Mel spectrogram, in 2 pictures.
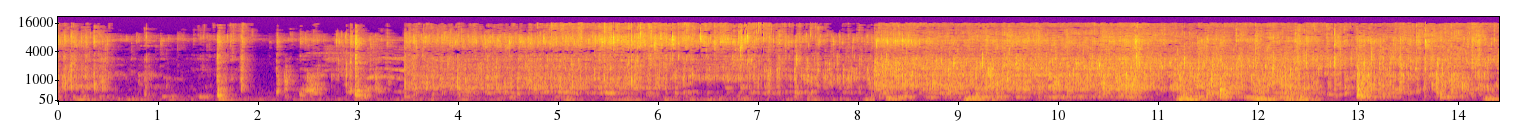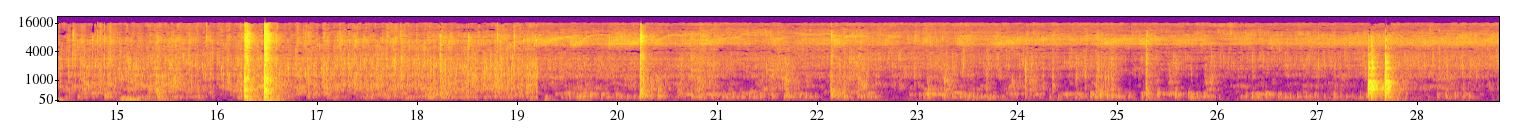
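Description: Mutton sukka sizzling and bubbling in a pan, the steady frying noise growing louder about a third of the way in. Two sharp knocks, the loudest sounds, come around the middle and near the end.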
